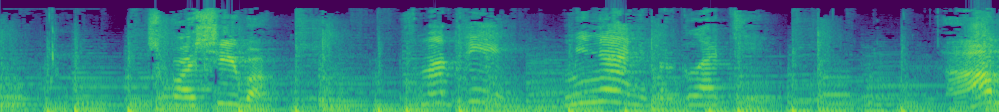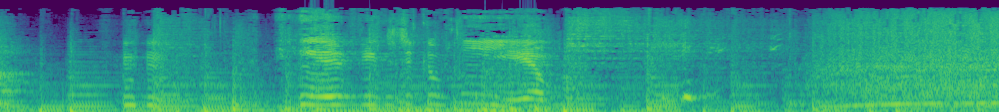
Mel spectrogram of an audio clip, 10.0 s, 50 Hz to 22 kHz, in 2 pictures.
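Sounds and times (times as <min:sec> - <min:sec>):
speech: 0:00.8 - 0:03.9, 0:04.8 - 0:08.6
vacuum cleaner motor whining and roaring: 0:09.0 - 0:09.9.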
